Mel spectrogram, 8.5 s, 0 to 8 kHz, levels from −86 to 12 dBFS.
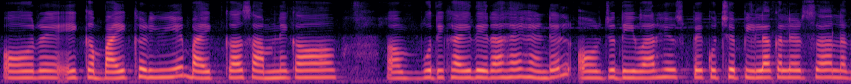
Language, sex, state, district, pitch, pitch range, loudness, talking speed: Hindi, female, Chhattisgarh, Kabirdham, 245 Hz, 240-255 Hz, -18 LUFS, 175 wpm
